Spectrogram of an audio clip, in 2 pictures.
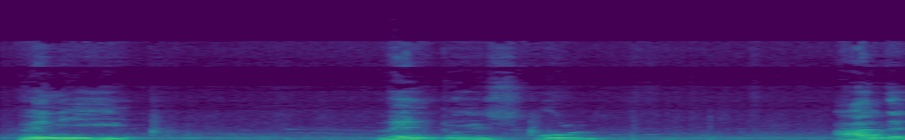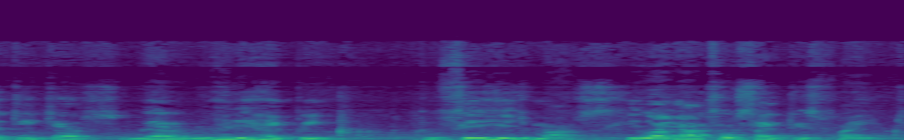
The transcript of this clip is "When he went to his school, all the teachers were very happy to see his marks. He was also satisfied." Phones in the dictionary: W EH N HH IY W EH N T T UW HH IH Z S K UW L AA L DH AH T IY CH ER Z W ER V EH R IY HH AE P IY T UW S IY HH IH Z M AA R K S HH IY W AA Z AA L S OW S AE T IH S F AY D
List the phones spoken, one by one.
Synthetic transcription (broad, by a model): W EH N HH IY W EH N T T UW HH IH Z S K UW L AA L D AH T IY CH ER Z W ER V EH R IY HH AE P IY T UW S IY HH IH Z M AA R S HH IY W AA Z AA L S OW S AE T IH S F AY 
